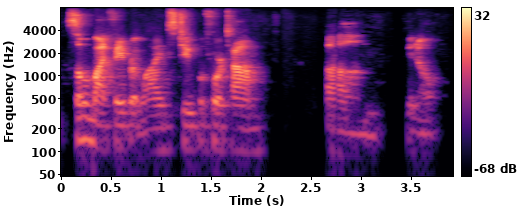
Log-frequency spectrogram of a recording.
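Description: A man's voice: fairly low pitch, sing-song, normal speed, creaky, sharp tone, lo-fi sound. A young man co-hosting a podcast, rambling loosely as he explains favorite lines from a movie. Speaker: podcast co-host. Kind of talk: casual movie discussion.

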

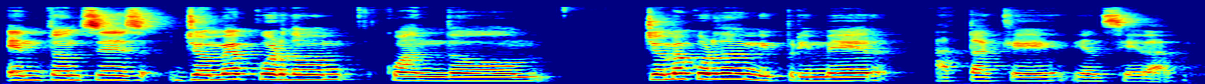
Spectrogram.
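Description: A woman's voice: medium pitch, measured pace, mellow. A young woman, a podcast co-host telling a candid personal story in casual chat and mixing in English words. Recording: echoey room.

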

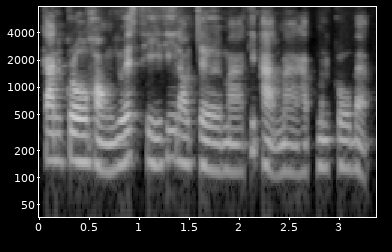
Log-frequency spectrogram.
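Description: A man, an engineer, giving a measured technical explanation in a talk show discussion. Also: mid-range voice, mellow. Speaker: smart contract engineer, guest.

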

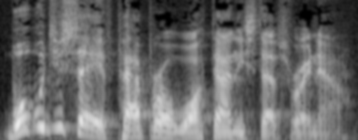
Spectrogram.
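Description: A man's voice: mid-range voice, wildly swooping pitch, brisk. A man hosting casual sports banter in a home basement, needling his co-hosts with joking questions. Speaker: sports talk host.

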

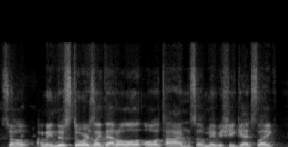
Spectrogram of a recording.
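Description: A man's voice: medium pitch, moderate pace, a little mellow. A man co-hosting a podcast, chatting casually and rambling with heavy use of "like". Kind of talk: casual chat about a TV series.

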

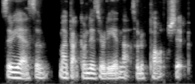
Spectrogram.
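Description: A woman in her thirties with a low voice and a gravelly edge to it. She speaks chattily as an interview guest and pauses often on ums. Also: flat delivery, warm tone. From England. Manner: chatty, hesitant with many fillers. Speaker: guest, business co-founder. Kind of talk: conversational interview.

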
